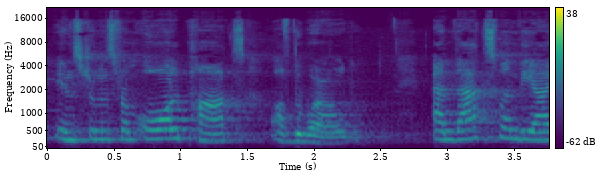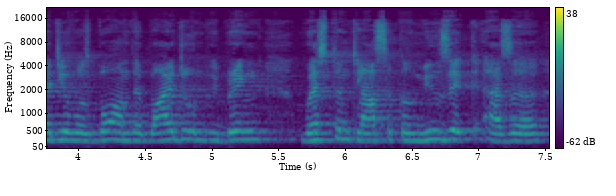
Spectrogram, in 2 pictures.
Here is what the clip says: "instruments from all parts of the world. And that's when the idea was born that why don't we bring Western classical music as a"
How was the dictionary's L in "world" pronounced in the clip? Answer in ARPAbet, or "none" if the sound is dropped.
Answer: L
